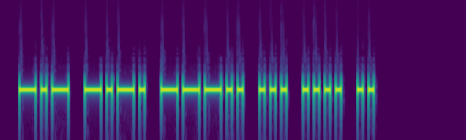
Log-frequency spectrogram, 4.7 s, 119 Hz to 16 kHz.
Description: Morse code, heard as a keyed tone, about 21 wpm, 700 Hz. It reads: KC8SHI
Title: USA Callsign DE Callsign - 6 Characters - 22wpm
